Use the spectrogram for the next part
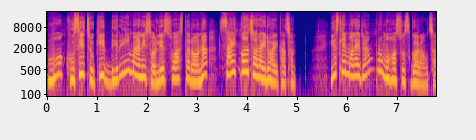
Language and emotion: Nepali, happy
